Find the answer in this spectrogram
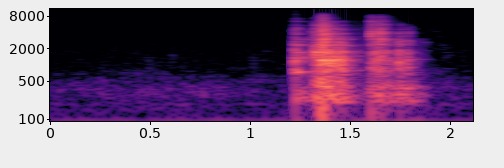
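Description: Tableware clattering: a serving spoon and china dishes knocking together on a dinner table, two short clatters in quick succession about a second and a half in.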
